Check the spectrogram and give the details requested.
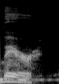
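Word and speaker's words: Bexar: It asked for Bayar. Someone tells me that's pronounced bear.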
